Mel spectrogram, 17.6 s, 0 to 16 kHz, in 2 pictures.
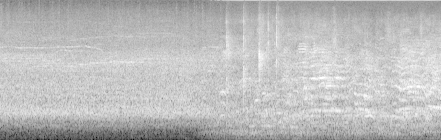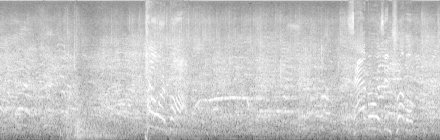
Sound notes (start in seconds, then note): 4.7 spectators applauding; 10.6 spectators exclaiming; 12.7 spectators cheering and applauding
